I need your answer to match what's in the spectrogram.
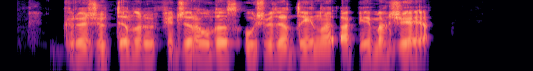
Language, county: Lithuanian, Utena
